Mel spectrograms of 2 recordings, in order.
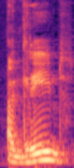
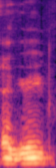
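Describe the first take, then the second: First: The first vowel is a short 'uh' sound. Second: The first vowel is an 'eh' sound. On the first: The speaker calls it right. "अग्रीड जो है वो pronounce करना" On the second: The speaker calls it wrong. "बजाय इसके एग्रीड कहा जाए"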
